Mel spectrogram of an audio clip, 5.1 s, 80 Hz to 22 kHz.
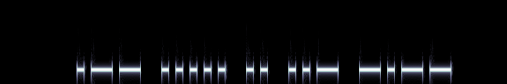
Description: Morse code, heard as a keyed tone, about 20 wpm, 700 Hz. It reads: W5IUY
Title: Speed Racing - USA 1x3 Call Signs 17wpm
